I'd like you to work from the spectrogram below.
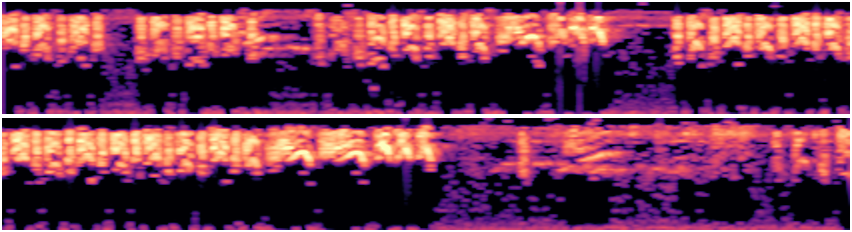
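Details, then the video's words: Lure call of a female crimson sunbird: shrill, high-pitched rapid chattering in long unbroken runs, breaking off twice for a moment, then thinner scattered squeaks after about six and a half seconds. "PANCINGAN SOGON TER AMPUH DENGAN SUARA SOGON BETINA!!!"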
